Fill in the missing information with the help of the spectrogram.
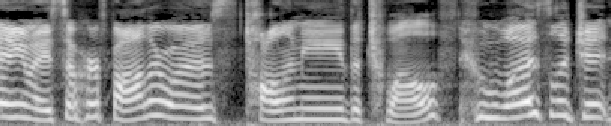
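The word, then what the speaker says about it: Ptolemy: name or the word Tommy. I don't. You don't. Also, just uh for people who are listening and not reading, it's a PT. The P is silent.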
